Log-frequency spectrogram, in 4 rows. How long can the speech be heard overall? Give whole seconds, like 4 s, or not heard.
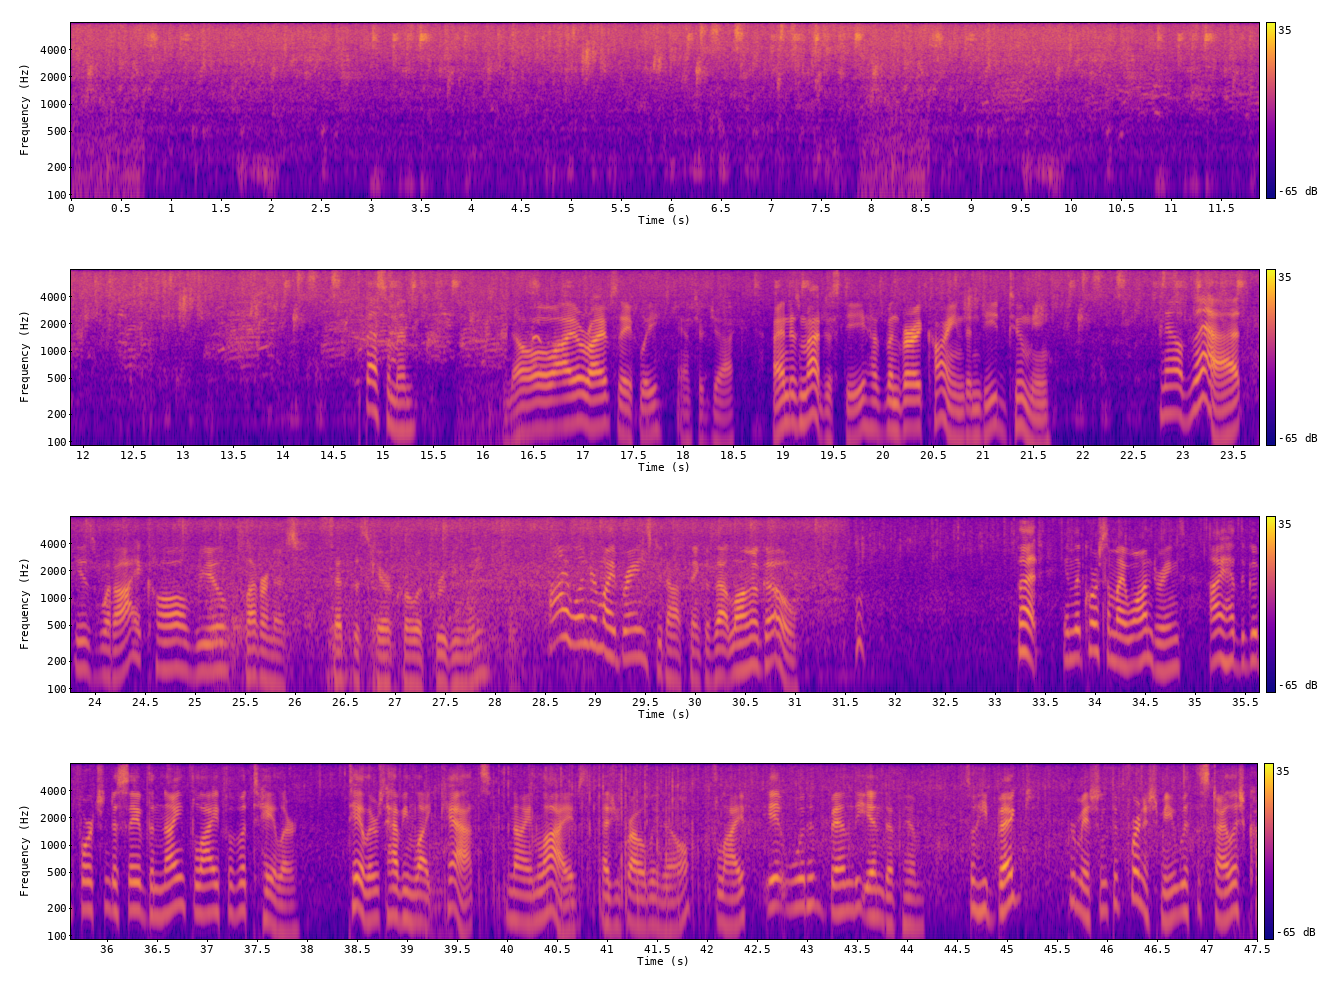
29 s.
